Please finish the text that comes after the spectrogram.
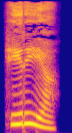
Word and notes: ಹರೆಯ: hareya

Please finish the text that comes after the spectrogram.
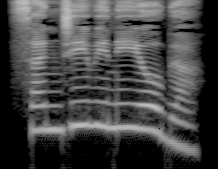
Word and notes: ಸಂಜೀವನಯೋಗ: sanjīvana yōga

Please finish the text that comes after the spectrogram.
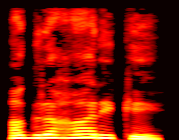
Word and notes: ಅಗ್ರಹಾರಿಕೆ: agrahārike

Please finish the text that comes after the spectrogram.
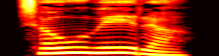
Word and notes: ಚೌವೇರ: cauvēra

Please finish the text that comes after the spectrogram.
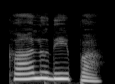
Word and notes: ಕಾಲುದೀಪ: kālu dīpa

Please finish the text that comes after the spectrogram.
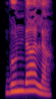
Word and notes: ಗುಂಡಲ: kannada

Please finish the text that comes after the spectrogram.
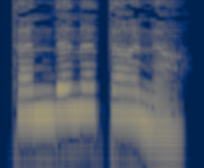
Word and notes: ತಂದಾನತಾನ: tandānatāna

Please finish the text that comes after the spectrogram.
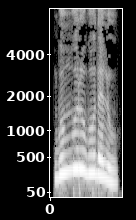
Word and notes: ಗುಂಗುರುಕೂದಲು: Kannada

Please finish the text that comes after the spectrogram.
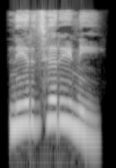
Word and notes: ನಿರ್ಜೀರ್ಣ: nirjīrṇa

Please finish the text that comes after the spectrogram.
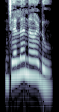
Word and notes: ಜಲನಾಡು: jala nāḍu

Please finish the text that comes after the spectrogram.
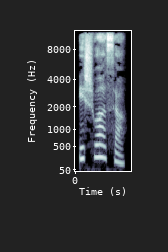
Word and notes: ಇಷ್ವಾಸ: iṣvāsa

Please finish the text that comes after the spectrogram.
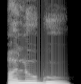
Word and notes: ಅಲುಕು: Kannada

